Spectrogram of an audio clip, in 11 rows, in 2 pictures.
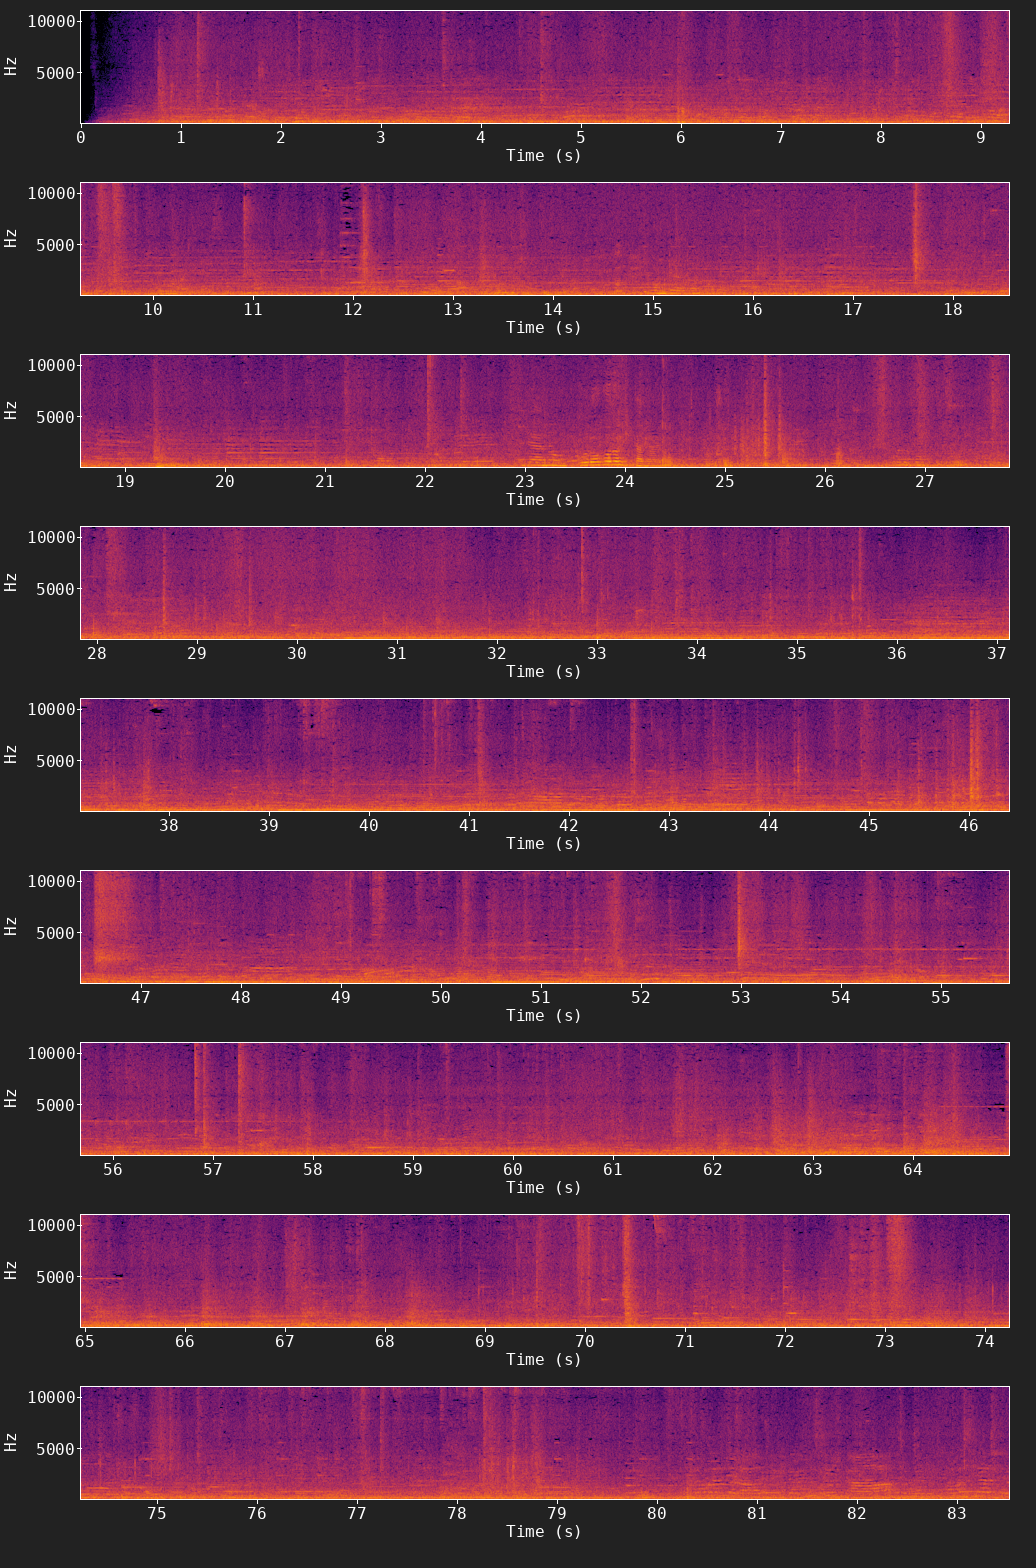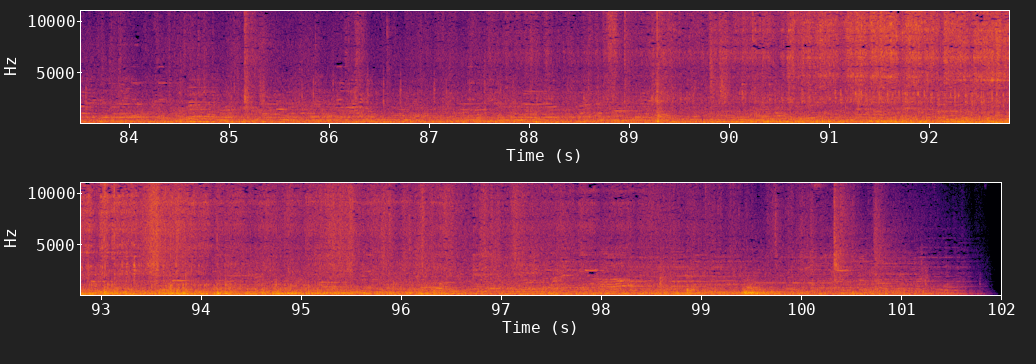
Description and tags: Tokyo - Supermarket
Waiting in line in a supermarket in Hiroo. General store ambience, voices, coins, cash registers. Ends with a trolley being wheeled past. Recorded on a Zoom H4 in May 2008. Unprocessed apart from a low frquency cut.
ambience, cash, check-out, field-recording, hiroo, japan, register, supermarket, tokyo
